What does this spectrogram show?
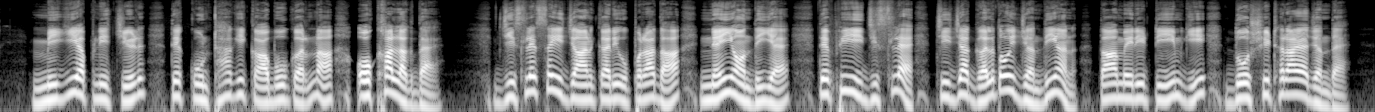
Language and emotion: Dogri, angry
